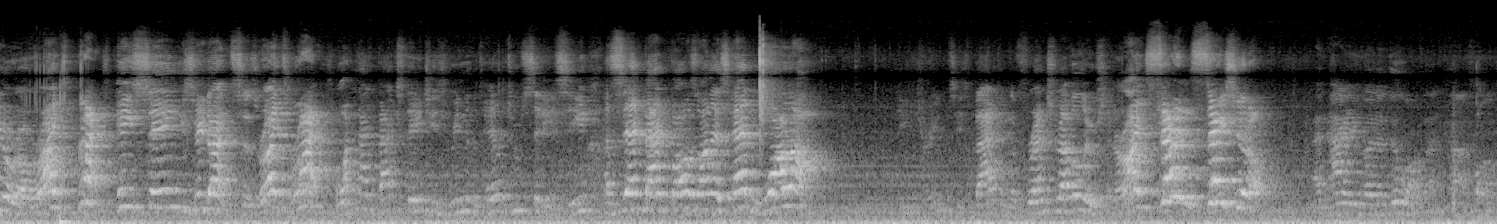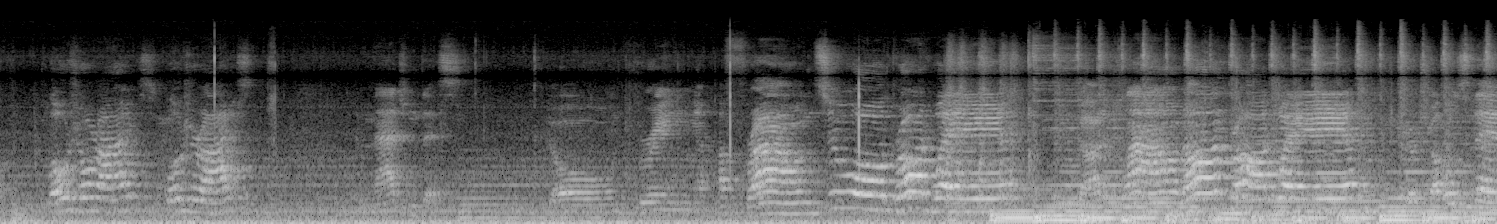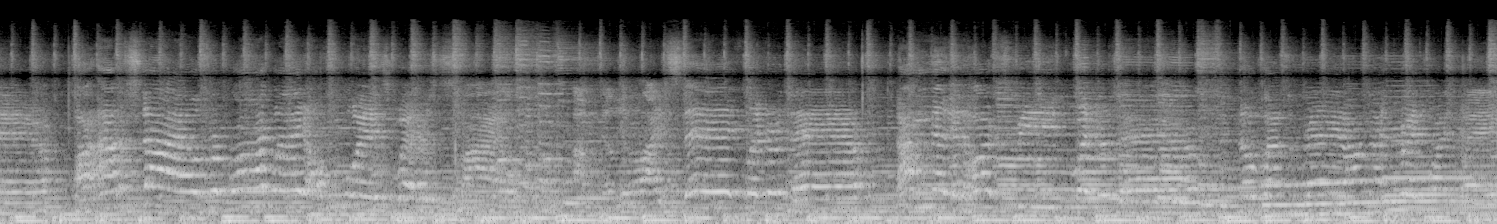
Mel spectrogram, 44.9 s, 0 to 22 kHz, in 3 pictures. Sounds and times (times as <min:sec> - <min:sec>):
Music: 0:19.5 - 0:20.8, 0:24.3 - 0:44.9.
